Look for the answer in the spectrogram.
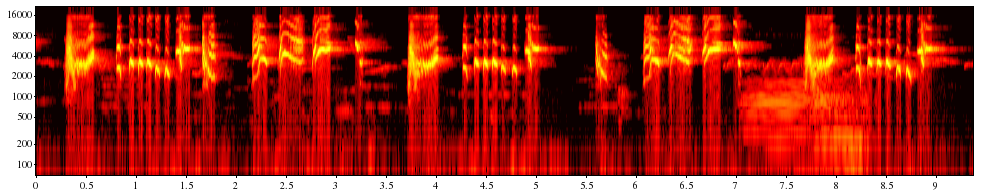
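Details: Energetic oriental magpie-robin song meant to coax quiet birds into singing: repeated bursts of sharp whistles and rattling chatter roughly every second or two, with a brief low buzzing noise near the end.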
